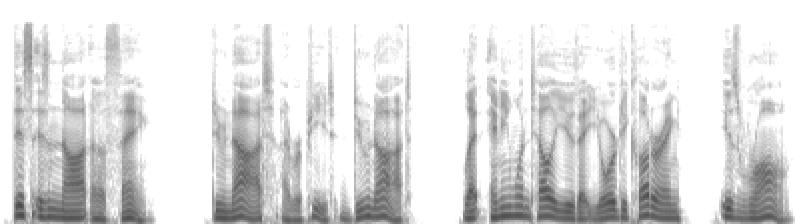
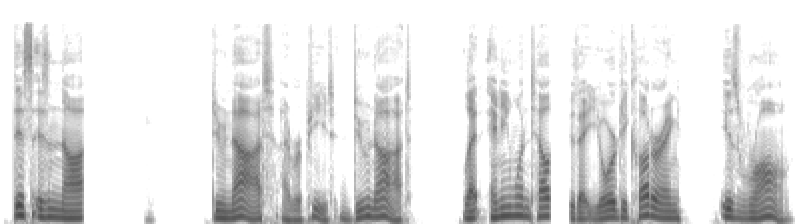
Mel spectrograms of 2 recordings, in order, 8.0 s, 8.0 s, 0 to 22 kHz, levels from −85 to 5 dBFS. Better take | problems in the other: first | audio cutting out; at 1 s for 0.5 s and at 5.5 s

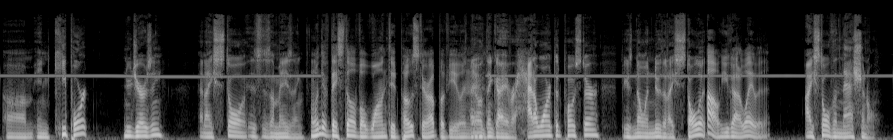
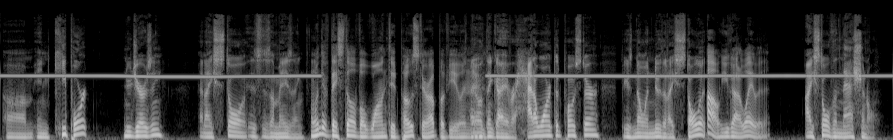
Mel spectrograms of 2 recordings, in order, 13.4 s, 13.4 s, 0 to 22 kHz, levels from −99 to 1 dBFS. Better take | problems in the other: first | high-pitched whine; loud; until 5 s and from 7.5 s on; 2.5 kHz, 8 dB below the speech; faint in the first

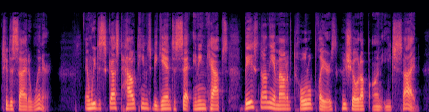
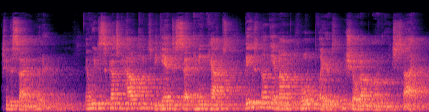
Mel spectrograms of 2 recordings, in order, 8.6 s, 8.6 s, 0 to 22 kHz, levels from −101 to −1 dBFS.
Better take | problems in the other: first | room echo; noticeable; dies away in 2 s // off-mic speech; somewhat distant

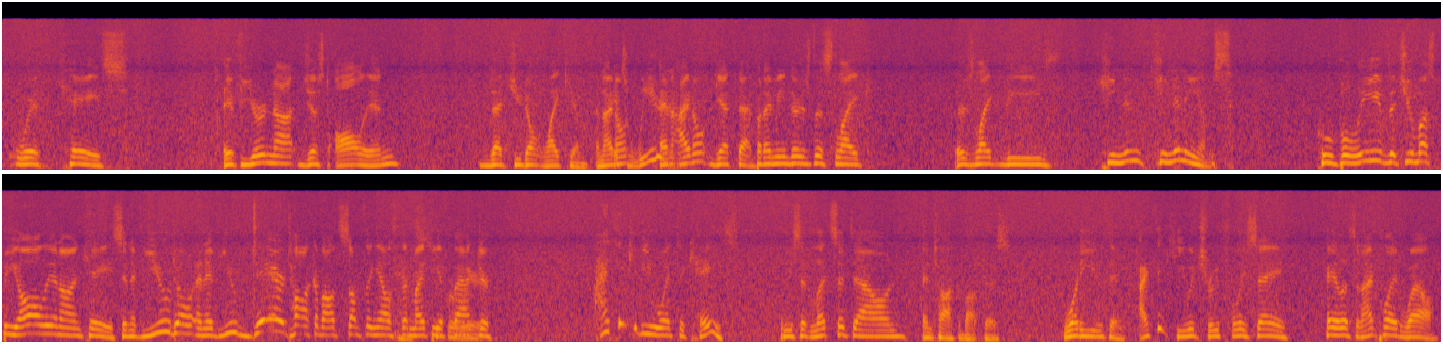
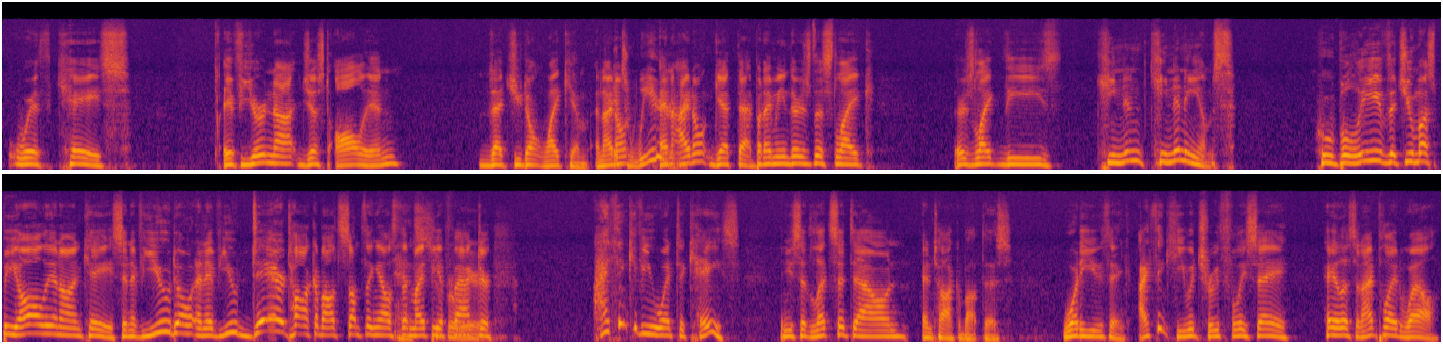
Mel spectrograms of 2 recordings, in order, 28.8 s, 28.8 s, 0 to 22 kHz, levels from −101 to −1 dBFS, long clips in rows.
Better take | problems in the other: second | hiss; loud; throughout; 6 dB below the speech; faint in the second

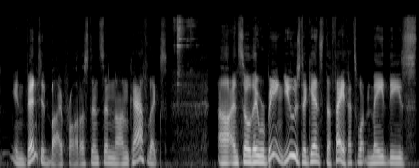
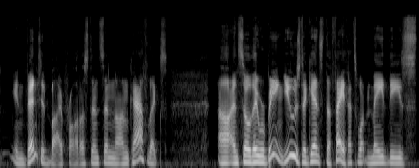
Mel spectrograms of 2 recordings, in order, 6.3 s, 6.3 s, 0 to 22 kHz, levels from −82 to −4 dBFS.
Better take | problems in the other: second | jangling keys; faint; at 2.5 s; peak 10 dB below the speech

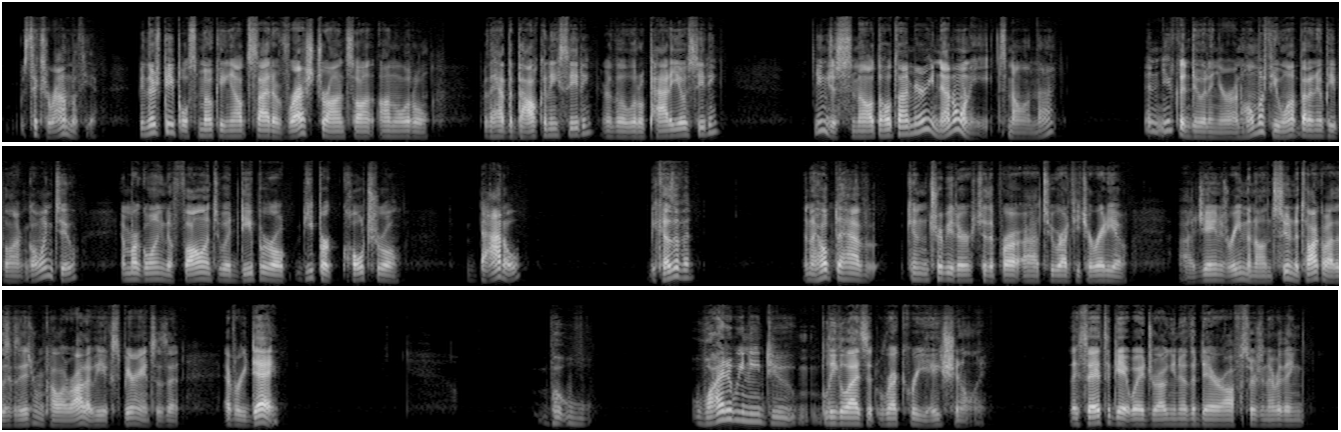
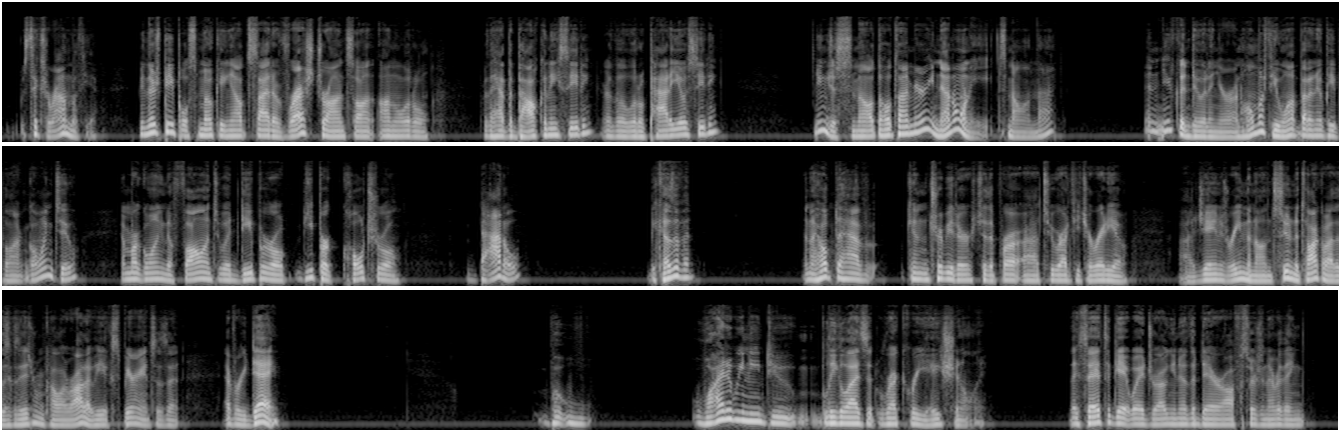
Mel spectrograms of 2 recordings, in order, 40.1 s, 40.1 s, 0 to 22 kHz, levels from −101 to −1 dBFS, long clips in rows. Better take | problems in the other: second | thin; very; fading below 500 Hz

